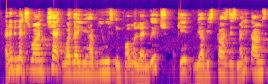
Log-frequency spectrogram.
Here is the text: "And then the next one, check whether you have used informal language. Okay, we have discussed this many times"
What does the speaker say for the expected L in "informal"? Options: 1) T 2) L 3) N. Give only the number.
3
